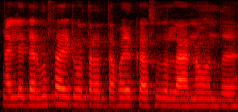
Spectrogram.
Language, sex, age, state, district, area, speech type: Kannada, female, 30-45, Karnataka, Dharwad, urban, spontaneous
